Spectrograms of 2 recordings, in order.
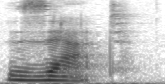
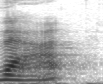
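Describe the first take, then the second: First: It begins with a z sound. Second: It begins with a voiced th sound.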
